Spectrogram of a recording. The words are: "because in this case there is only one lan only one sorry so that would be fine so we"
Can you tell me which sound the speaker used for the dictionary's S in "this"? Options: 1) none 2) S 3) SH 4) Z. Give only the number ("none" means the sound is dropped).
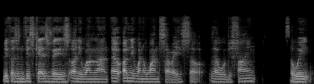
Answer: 2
